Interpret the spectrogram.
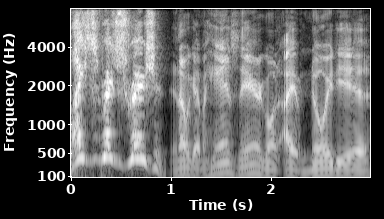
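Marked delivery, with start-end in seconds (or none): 0.0-1.0 high, loud screamed delivery. Retelling a man walking up to the car, imitating him screaming. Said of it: "screaming at me".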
